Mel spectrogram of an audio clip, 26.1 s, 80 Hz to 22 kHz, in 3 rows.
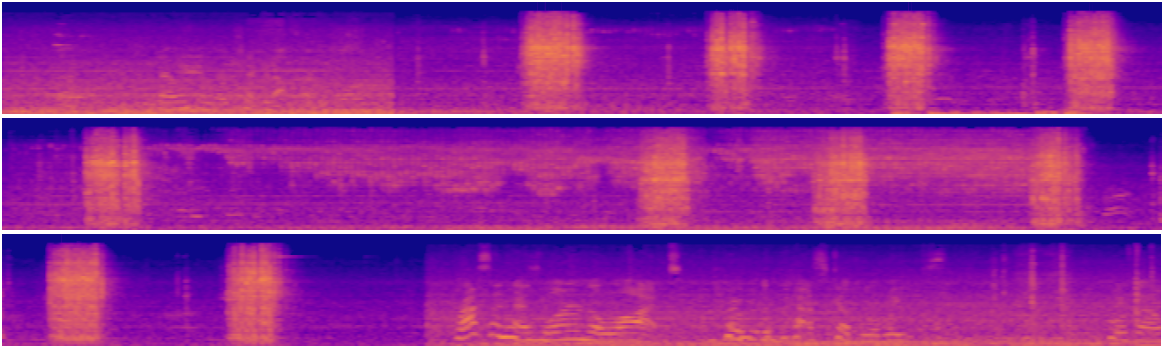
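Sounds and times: impact wrench hammering: 0:03.9 - 0:05.8, 0:06.6 - 0:16.8.

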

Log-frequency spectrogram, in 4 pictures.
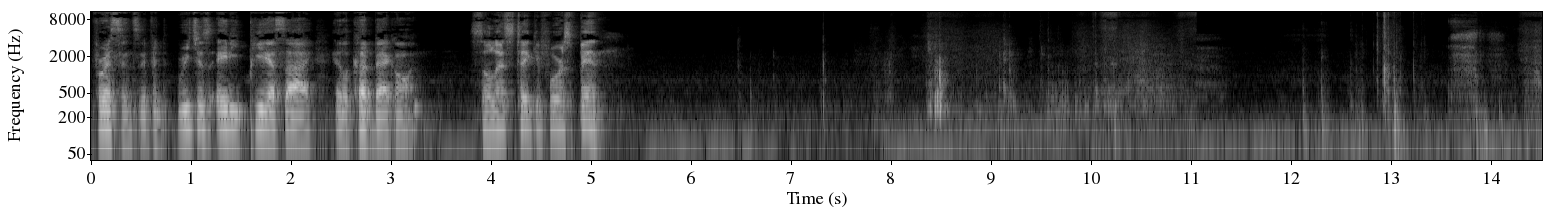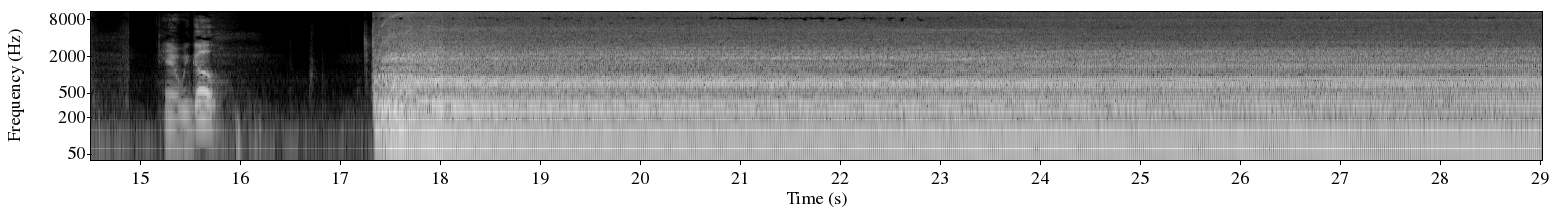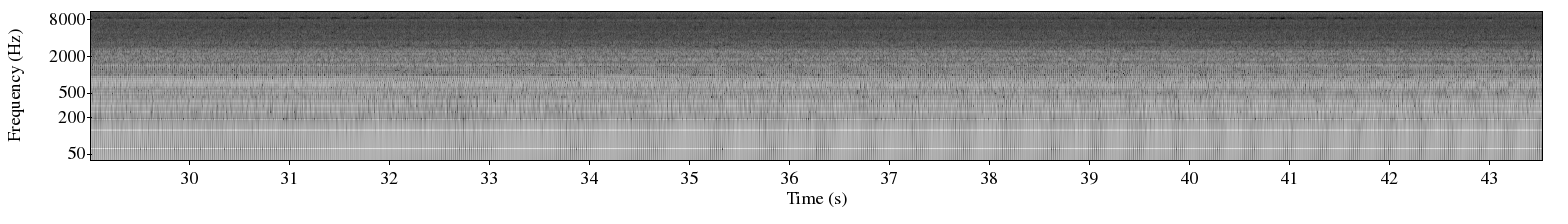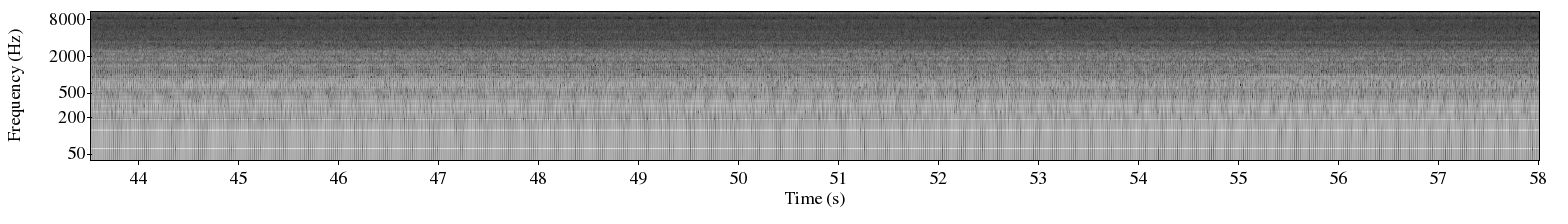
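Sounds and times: air compressor running: 0:17.2 - 0:58.0.

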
